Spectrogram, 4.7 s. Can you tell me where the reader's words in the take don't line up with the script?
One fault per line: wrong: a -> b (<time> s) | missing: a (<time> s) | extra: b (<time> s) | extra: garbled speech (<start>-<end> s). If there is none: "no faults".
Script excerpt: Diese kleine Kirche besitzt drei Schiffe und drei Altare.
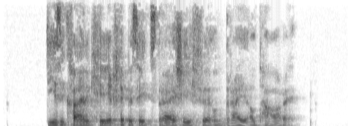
no faults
